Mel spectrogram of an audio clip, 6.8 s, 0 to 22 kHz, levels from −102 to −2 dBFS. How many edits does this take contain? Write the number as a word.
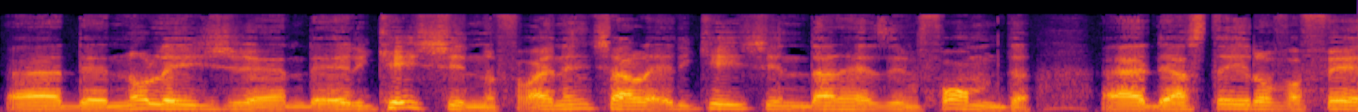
zero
